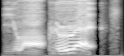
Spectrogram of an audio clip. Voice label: You Are Correct, Speak & Spell UK Speech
